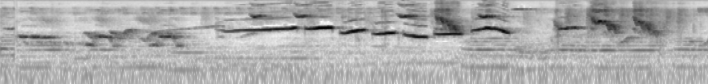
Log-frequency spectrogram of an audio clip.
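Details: Female white-rumped shama song meant to stir males into singing: clear slurred whistles gliding up and down in a quick series, broken by two harsh, noisy squawks, with a steady low hum behind.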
